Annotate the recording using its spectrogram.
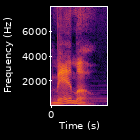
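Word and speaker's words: mamó: their grandkids in Gaelic grandmothers are called manio pronounced Mamo and grandfathers dadio pronounce Dojo try testing your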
